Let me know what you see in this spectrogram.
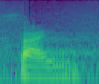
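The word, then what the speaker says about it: psi: और ये है तुम्हारा साई, पी साइलेंट है, साई कहा जाता है।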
